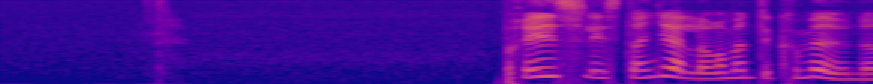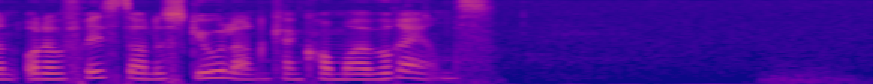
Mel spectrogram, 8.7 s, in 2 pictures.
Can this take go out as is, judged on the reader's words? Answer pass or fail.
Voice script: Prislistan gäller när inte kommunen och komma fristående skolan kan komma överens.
fail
